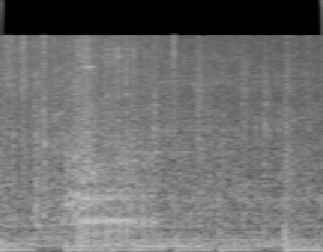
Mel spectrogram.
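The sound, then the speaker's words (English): A snowmobile engine sputters and rumbles during a pull-start attempt, with the ignition on, the choke on and no throttle, fairly loud and continuous, with a brief rise in pitch early on; no voices are heard. “Turn the ignition on, put the choke on, and just keep on pulling.”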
